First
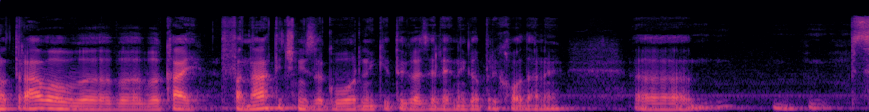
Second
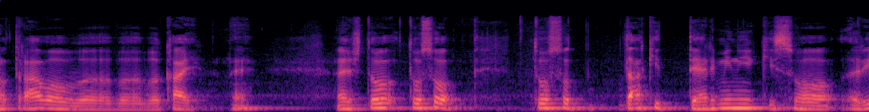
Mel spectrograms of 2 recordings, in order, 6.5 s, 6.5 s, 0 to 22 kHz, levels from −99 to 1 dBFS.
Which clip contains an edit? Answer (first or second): first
